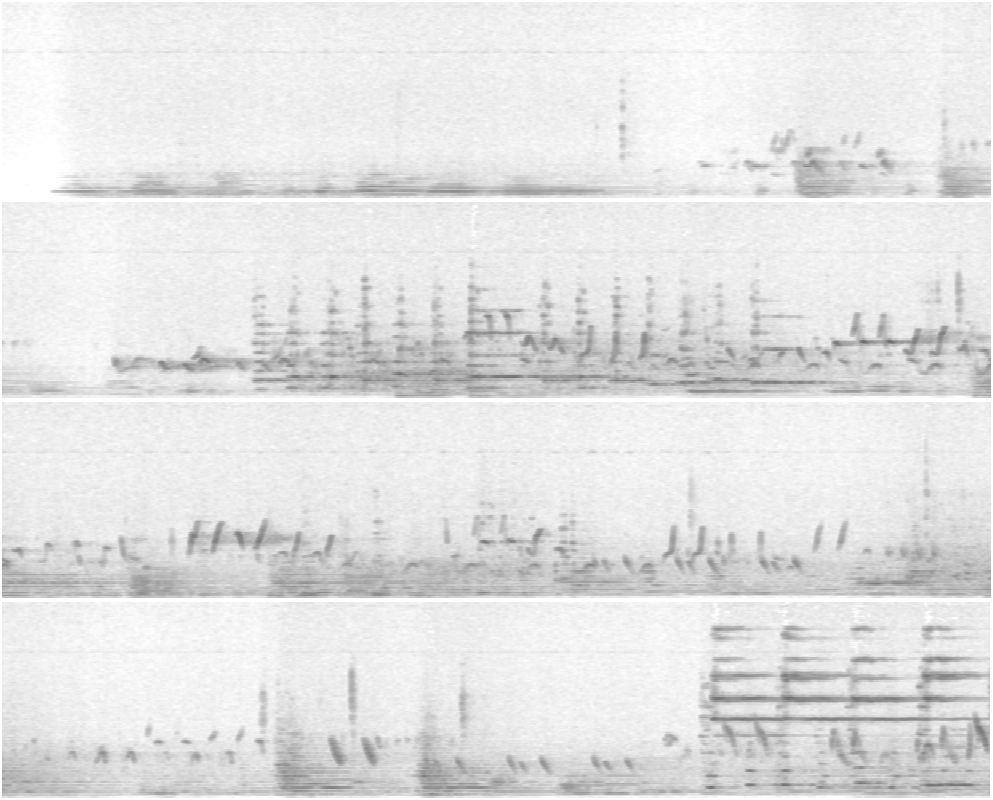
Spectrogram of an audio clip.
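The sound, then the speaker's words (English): Orchestral interlude from a Puccini opera, depicting the passage of night into morning, with bright, chirping high figures imitating dawn birdsong, flitting over sustained strings and woodwinds; steady and moderately loud, with no voices. “In the interlude, Puccini has written the bird songs of dawn.”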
